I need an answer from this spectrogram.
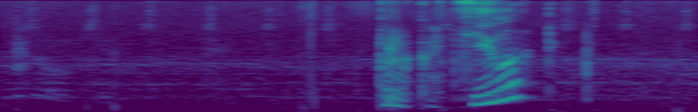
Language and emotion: Russian, positive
